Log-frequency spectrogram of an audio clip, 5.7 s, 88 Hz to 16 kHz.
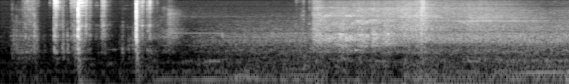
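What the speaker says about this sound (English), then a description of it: "Okay, I'm going to start the car." A 2003 Acura MDX, freshly fitted with a new timing belt and water pump, starts after a few key jangles and clicks, then its engine catches and settles into a steady, close idle that builds slightly.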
